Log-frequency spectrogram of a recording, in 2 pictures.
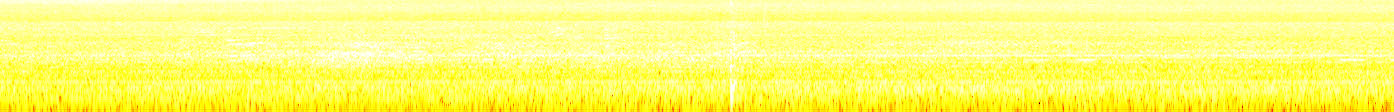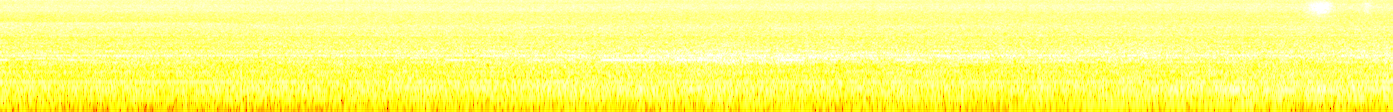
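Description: Steady background hum and hiss with a few faint steady tones, broken by one sharp click about seven seconds in.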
